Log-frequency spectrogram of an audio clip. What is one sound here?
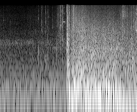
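A grenade explodes with a loud bang.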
